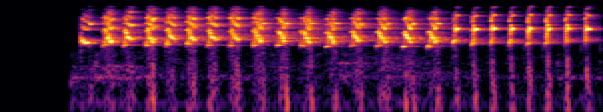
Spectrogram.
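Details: After a brief silence, a fighter lovebird launches into its long ngekek, a shrill, buzzy rattle of rapid evenly spaced pulses that keeps going without a break; such birds are used to provoke rival lovebirds.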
